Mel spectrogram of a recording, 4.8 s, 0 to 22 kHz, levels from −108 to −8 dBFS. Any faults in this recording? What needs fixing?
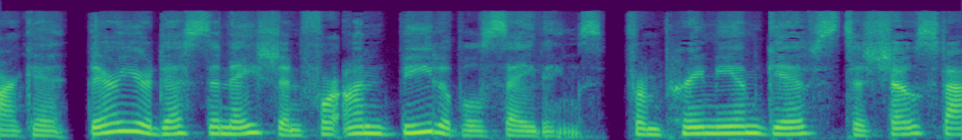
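Nothing stood out on listening to this speech recording, so there is nothing to fix.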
